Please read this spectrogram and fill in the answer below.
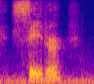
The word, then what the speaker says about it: Sator: It's called Sator, S-A-T-O-R. The way I pronounce things, I thought it was called Sator, but it's Sator. It's Sator.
